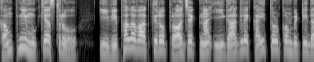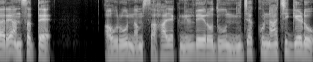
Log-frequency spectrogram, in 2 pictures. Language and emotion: Kannada, disgusted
